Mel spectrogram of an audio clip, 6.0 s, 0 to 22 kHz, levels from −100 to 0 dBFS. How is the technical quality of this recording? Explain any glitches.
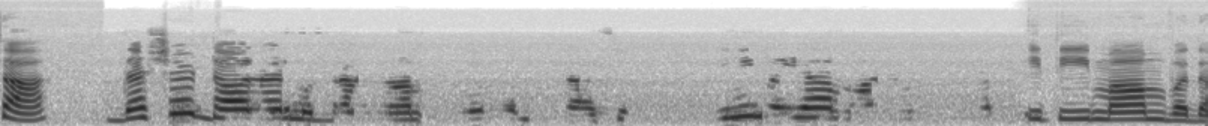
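The recording has clear technical problems. Echo-control faults affect most of the clip.

From 0.73 to 4.99 s, the speech is suppressed in double talk. The talker's voice dips by up to about 25 dB for roughly four seconds. The likely cause is an echo canceller that could not tell the talker from loudspeaker echo, so it turned both down.

The other side's voice leaks through at 0.85–0.98 s, 3.01–3.82 s, 4.62–4.67 s and 4.99–5.11 s. These faint second-voice scraps sit about 25 to 40 dB below the speech. They are likely loudspeaker playback that the echo canceller failed to remove from the microphone.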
